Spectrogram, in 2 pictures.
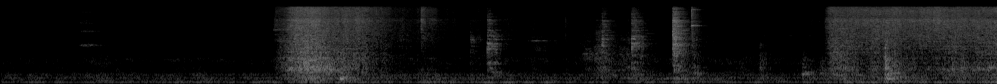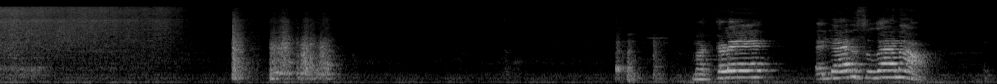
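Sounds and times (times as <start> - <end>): food sizzling in a pan: 2.7 - 16.3.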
